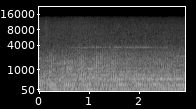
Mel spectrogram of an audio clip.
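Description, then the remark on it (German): Helicopters circle in the air over a border crossing in Austria during a police and army exercise, a continuous low throbbing rotor hum that stays loud and even throughout, with faint voices murmuring underneath. “In der Luft kreisen Hubschrauber, die im Bedarfsfall weitere Polizisten zum Grenzübergang bringen können.”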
